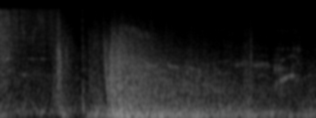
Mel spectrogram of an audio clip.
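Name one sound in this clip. A fiery explosion bursts with a deep rumble.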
